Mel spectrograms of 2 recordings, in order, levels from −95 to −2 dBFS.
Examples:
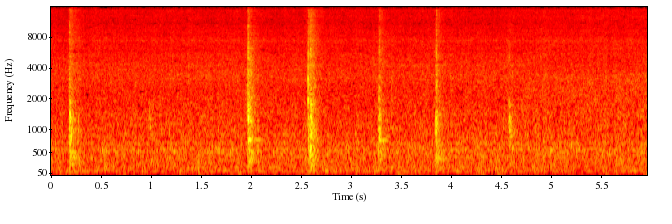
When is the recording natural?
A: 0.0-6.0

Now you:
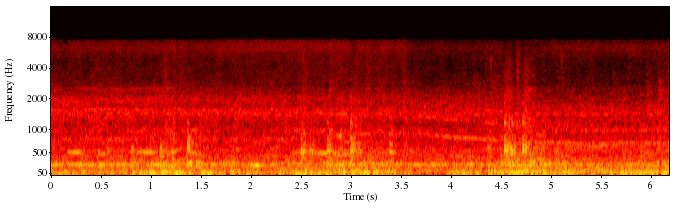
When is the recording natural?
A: 0.0-0.4; 3.8-6.2

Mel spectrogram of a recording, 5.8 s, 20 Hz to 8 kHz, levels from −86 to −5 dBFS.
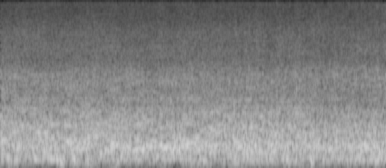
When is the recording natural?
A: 3.5-5.8

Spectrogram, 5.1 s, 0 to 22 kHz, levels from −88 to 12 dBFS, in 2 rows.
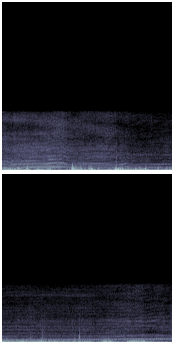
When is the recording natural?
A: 0.0-5.1

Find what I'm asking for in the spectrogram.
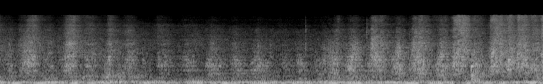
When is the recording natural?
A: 3.3-4.8

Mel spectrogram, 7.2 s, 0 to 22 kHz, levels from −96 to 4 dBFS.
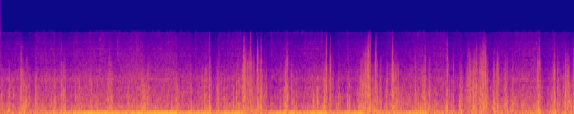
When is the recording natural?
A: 0.0-7.2

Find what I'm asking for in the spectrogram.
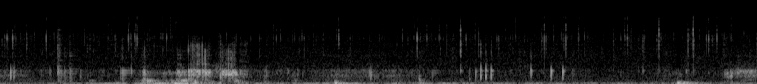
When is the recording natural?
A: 0.0-1.5; 2.2-7.6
